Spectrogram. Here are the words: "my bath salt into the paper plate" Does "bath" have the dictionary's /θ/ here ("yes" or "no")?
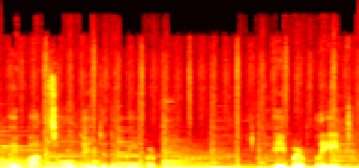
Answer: no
